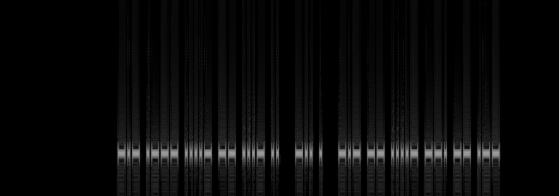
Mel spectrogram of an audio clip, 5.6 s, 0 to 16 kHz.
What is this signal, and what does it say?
Morse code, heard as a keyed tone, about 47 wpm, 700 Hz. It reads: KJ4MVI DE KM4GMW
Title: USA Callsign DE Callsign - 6 Characters - 50wpm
